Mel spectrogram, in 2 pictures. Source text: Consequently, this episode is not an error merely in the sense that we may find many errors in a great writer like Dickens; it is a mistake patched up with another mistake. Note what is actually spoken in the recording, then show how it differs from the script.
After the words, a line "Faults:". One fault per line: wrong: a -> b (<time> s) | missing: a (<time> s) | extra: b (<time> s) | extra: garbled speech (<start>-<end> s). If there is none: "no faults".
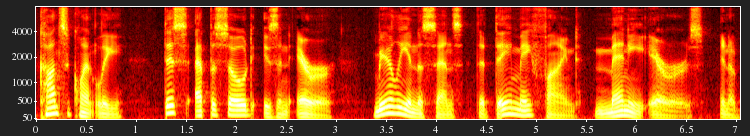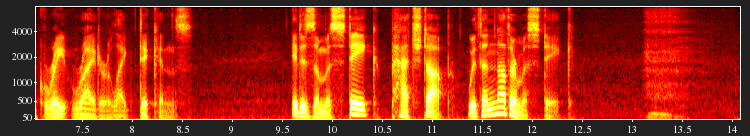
Consequently, this episode is an error merely in the sense that they may find many errors in a great writer like Dickens; it is a mistake patched up with another mistake.
Faults:
missing: not (2.4 s)
wrong: we -> they (4.6 s)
